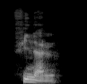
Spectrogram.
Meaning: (adjective) feminine singular of final; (noun) ellipsis of partie finale: final, finals (game between the last two competitors remaining in the running, in elimination tournaments)
- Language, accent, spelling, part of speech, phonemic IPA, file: French, France, finale, adjective / noun, /fi.nal/, LL-Q150 (fra)-finale.wav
